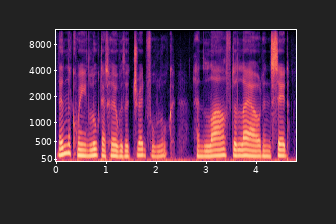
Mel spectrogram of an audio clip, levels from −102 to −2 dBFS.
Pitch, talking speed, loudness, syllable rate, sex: 145 Hz, 190 wpm, -15 LUFS, 4.5 syllables/s, male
